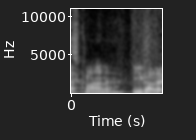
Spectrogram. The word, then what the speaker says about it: Husqvarna: Because people have been pulling us up about the pronunciation. Husqvarna. It's Husqvarna, right? Husqvarna.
